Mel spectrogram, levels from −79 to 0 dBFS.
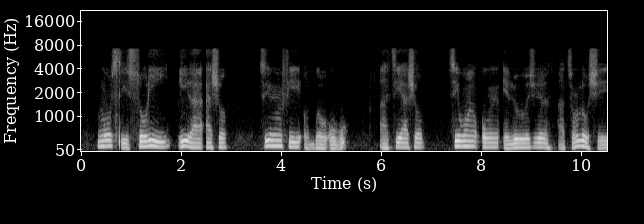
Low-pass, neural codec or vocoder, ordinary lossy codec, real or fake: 7.2 kHz; codec, 16 kHz, 1.1 kbps, Voila-Tokenizer; none; fake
